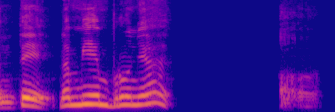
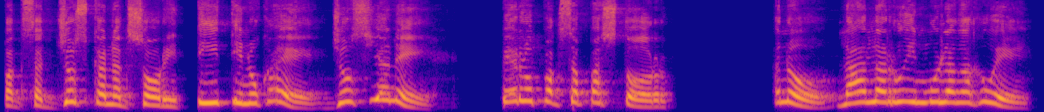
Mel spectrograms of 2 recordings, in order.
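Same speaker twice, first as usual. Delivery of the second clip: high, loud, forceful rebuke; a pastor scolding his flock, loud and high; preaching at full force; 8 semitones higher, 7 dB louder than usual. Acted. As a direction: drive the point home from the pulpit.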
